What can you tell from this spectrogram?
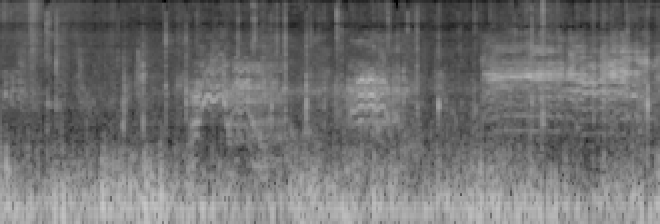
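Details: Friesian horses in a herd: Geertje getting reacquainted with Frieda and Hester, fighting out who leads. Several wavering, quavering whinnies come in short bursts mid-clip and again near the end, over steady low rumbling noise and hoof thuds.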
